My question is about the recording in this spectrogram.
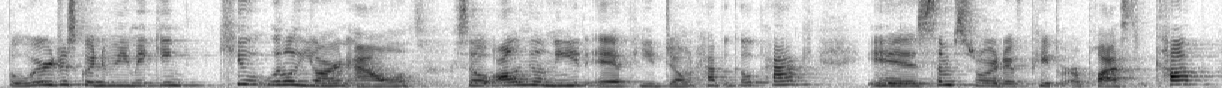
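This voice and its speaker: A woman with a slightly high, bright, forceful voice hosts a children's story time at a normal, animated pace. She reads aloud and speaks directly to young listeners, throwing in questions and prompts as she chats.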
